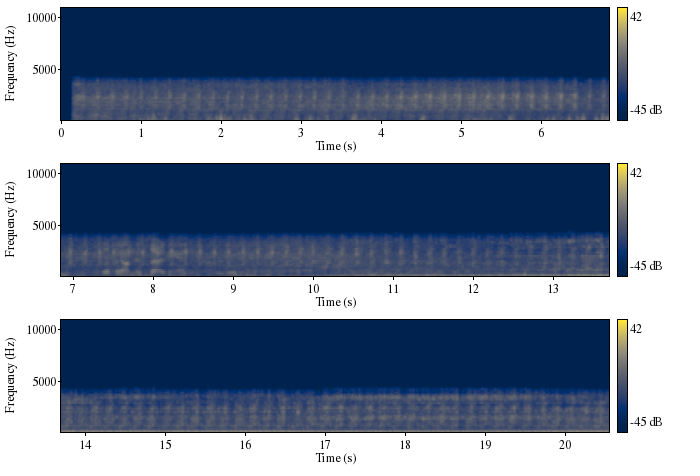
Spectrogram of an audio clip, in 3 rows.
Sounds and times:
Vibration: 0.2s - 20.5s.

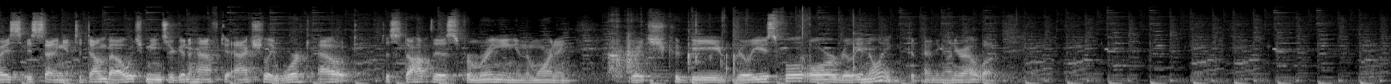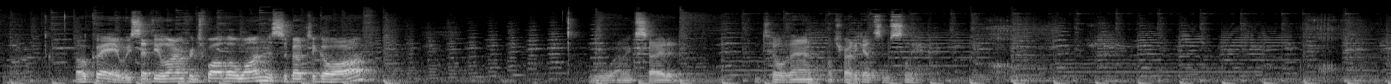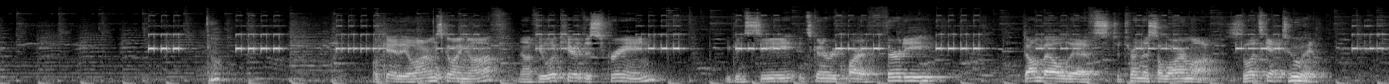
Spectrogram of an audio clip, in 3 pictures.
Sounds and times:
Speech: 0.0s - 10.0s, 14.6s - 17.7s, 19.8s - 20.8s, 21.4s - 23.2s, 31.6s - 34.4s, 35.1s - 37.3s, 38.0s - 41.1s
Music: 0.0s - 41.7s
Alarm: 29.3s - 41.7s.

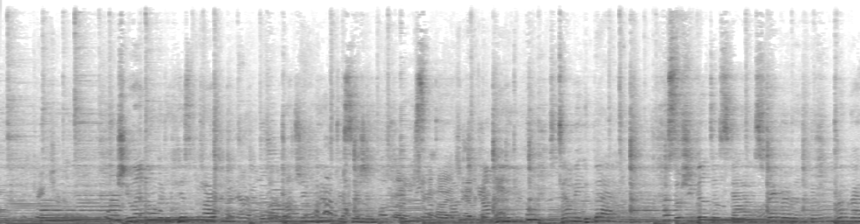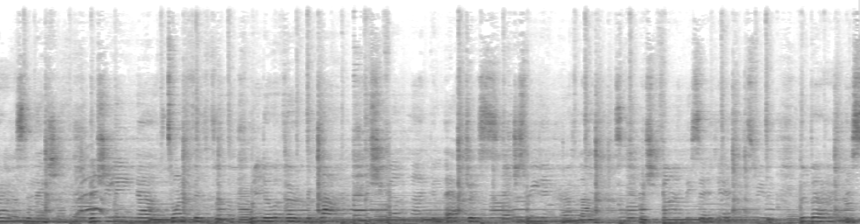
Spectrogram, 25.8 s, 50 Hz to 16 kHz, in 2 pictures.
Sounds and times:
Independent music: 0.0s - 25.8s
Speech: 0.4s - 22.0s.

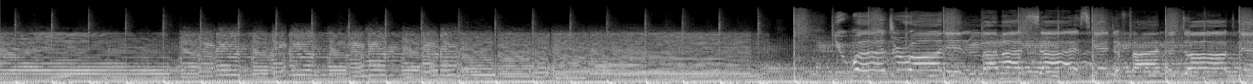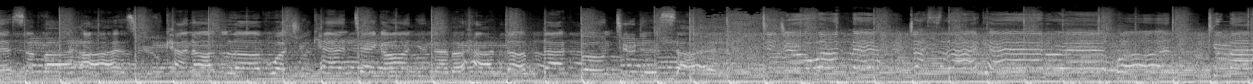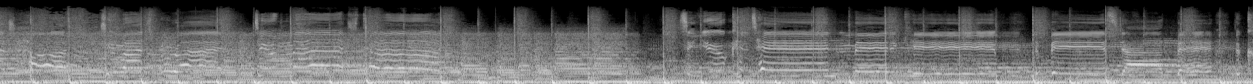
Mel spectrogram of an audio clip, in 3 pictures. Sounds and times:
Independent music: 0.0s - 37.5s
Singing: 8.4s - 29.6s.

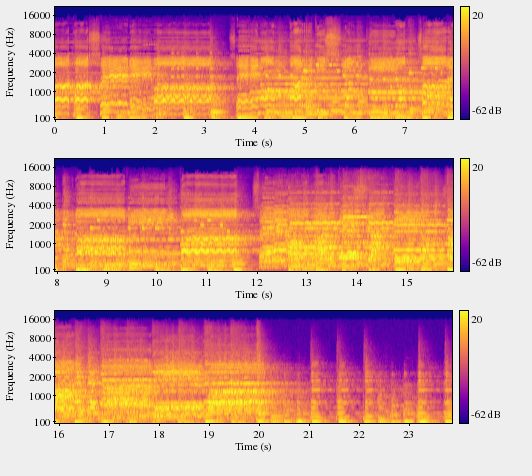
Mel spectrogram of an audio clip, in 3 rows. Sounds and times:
Music: 0.0s - 23.8s.

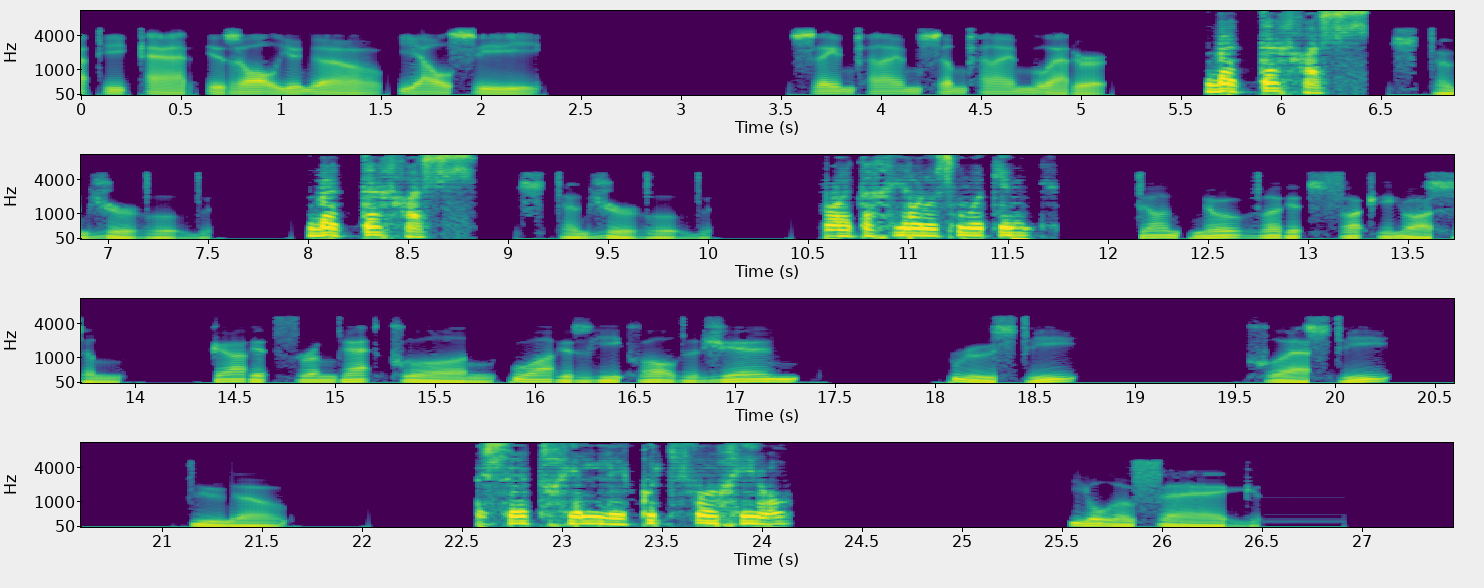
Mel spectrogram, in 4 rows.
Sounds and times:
Speech synthesizer: 0.0s - 2.4s, 3.6s - 10.0s, 10.6s - 17.4s, 18.1s - 18.7s, 19.6s - 20.3s, 21.2s - 21.7s, 22.6s - 24.2s, 25.6s - 26.6s.

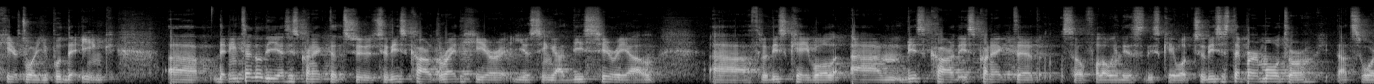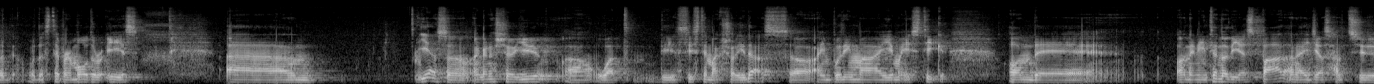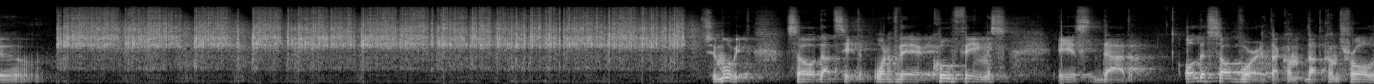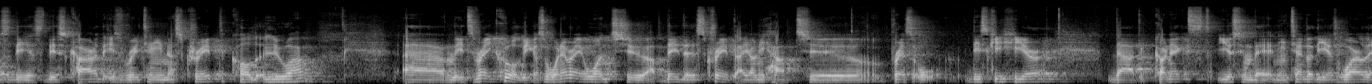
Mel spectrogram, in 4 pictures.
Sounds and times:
Speech: 0.0s - 15.2s, 16.0s - 17.1s, 17.9s - 28.0s, 34.5s - 44.4s, 45.2s - 54.9s.

